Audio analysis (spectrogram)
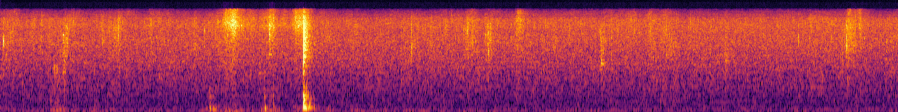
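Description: Rain falls in a steady, soft hiss, with a few faint nearby knocks and thumps early on and no talking.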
